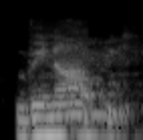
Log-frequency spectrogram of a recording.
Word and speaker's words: विना: बुद्धिया विनापि, ये हिंदी में बिना शब्द है, संस्कृत में विना है। व का उच्चारण ऊपर के दांत और नीचे के होठ से होता है।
